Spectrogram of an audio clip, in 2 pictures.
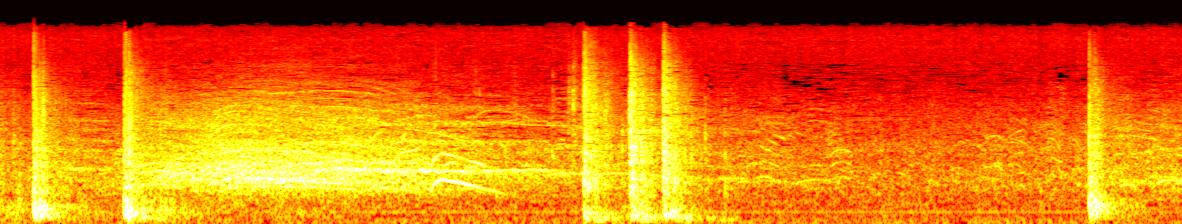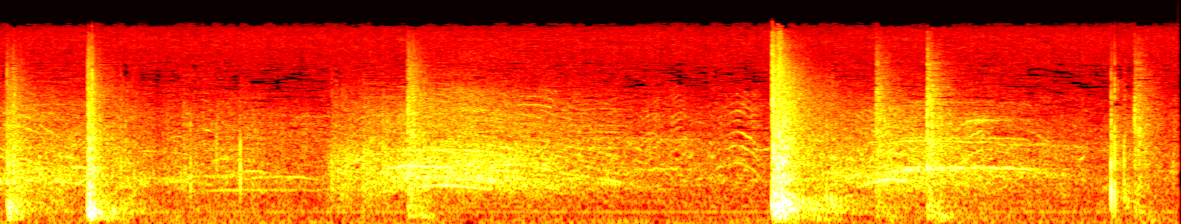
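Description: Fireworks whistle and fizz as they shoot up.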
